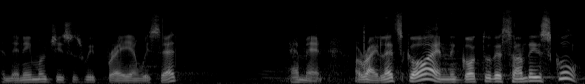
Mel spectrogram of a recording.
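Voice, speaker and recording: A man's voice: medium pitch, expressive, normal speed. A middle-aged male pastor giving a children's message, asking the children simple questions. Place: large church sanctuary. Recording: long hall reverb.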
